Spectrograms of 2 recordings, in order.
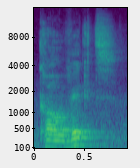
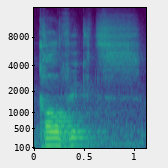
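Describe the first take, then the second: First: The stress is on the second syllable. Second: The stress is on the first syllable. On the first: It is the verb meaning to put someone in prison. "c'est le verbe" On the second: It is the noun meaning a prisoner. "le prisonnier"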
